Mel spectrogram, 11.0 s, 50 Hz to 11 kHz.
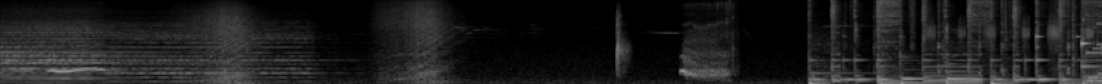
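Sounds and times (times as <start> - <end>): falling zip sound effect: 3.8 - 4.7.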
